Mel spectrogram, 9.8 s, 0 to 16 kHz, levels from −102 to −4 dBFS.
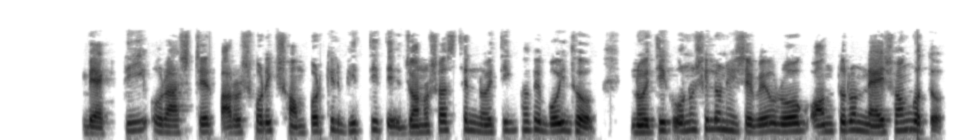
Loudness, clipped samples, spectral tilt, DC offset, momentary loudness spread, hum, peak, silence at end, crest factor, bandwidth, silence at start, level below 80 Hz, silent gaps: -17 LUFS; under 0.1%; -6.5 dB/octave; under 0.1%; 9 LU; none; -2 dBFS; 0.4 s; 16 dB; 7.4 kHz; 0.85 s; -56 dBFS; 1.17-1.24 s, 3.64-3.70 s, 6.21-6.31 s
